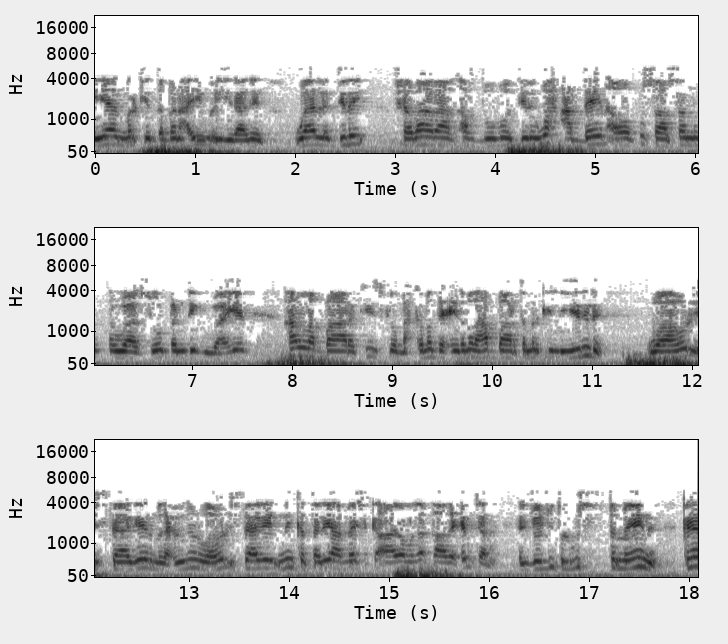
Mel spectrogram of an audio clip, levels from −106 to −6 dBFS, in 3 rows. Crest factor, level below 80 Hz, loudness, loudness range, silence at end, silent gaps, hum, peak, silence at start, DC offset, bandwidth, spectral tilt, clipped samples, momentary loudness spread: 18 dB; -32 dBFS; -28 LUFS; 2 LU; 0 s; none; none; -10 dBFS; 0 s; under 0.1%; 5.8 kHz; -3 dB/octave; under 0.1%; 9 LU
